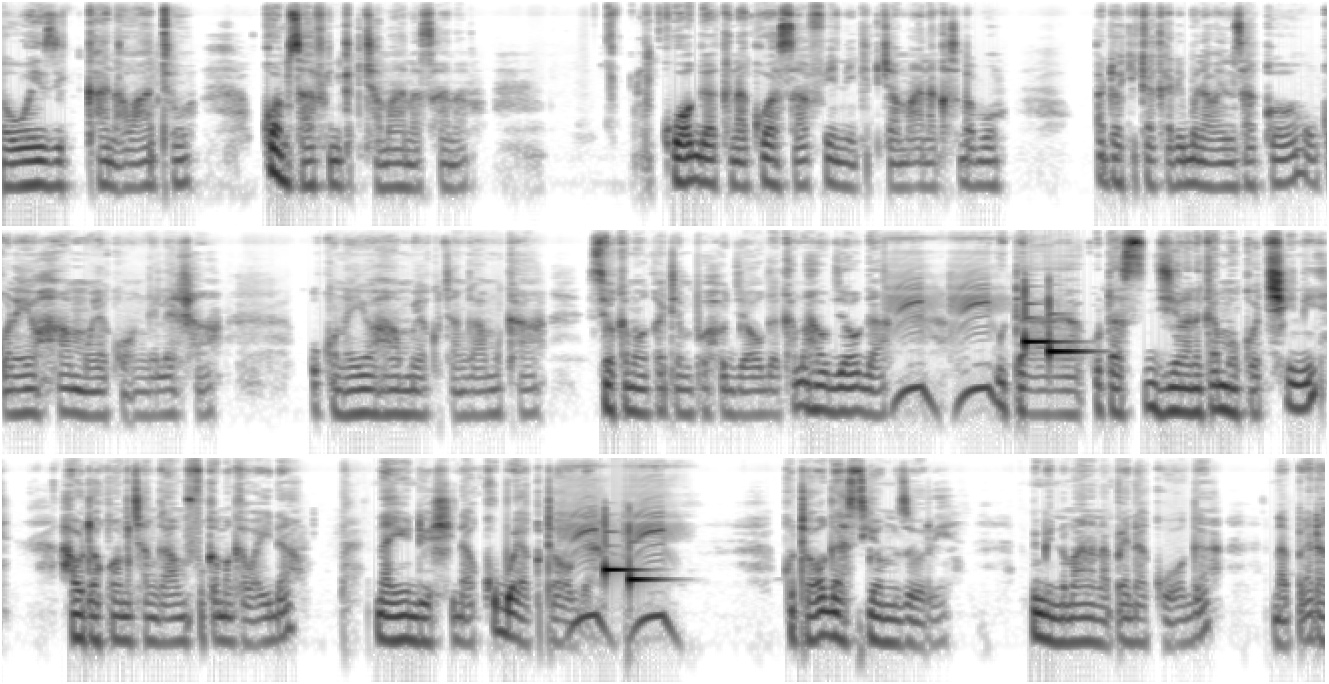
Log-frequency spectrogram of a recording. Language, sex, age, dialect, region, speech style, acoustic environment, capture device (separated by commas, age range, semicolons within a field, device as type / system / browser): Swahili, male, 25-34, Kenya - Nairobi Sheng-influenced, Kenya, focused, silence, mobile / Linux / Chrome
